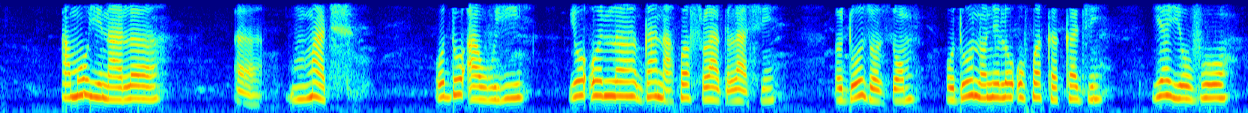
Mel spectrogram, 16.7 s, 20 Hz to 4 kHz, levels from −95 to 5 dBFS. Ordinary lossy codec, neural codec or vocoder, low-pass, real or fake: MP3, 32 kbps; vocoder, 44.1 kHz, 80 mel bands, Vocos; 3.6 kHz; fake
